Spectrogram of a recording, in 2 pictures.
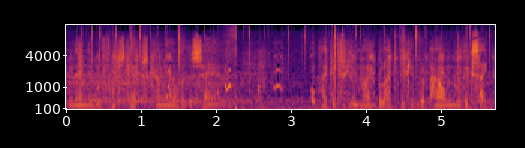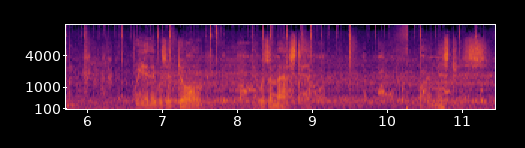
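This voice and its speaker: Actor as low-voiced brooding killer, noisy old radio. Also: male voice, level tone, normal speed, pauses often, close to an everyday voice. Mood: tense, excited. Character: brooding, secretly murderous man, bitter and falsely casual. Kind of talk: 1940s radio drama acting, first-person narration and dialogue.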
